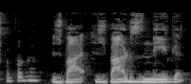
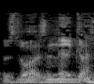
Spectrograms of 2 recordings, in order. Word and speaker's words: Schwarzenegger: así se pronuncia. Schwarzenegger. Schwarzenegger. Schwarzenegger.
